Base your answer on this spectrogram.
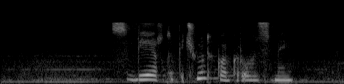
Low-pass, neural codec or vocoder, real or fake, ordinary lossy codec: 7.2 kHz; codec, 16 kHz, 1 kbps, X-Codec, HuBERT features, trained on general audio; fake; MP3, 48 kbps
